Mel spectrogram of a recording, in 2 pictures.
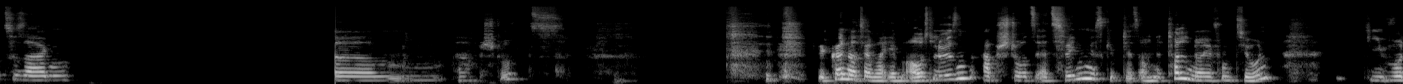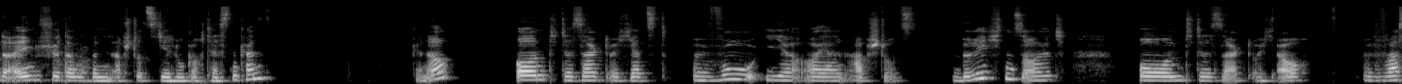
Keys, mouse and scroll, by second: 3.3-5.4 typing, 16.5 click, 26.6 click, 27.4-28.0 scroll down 12.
